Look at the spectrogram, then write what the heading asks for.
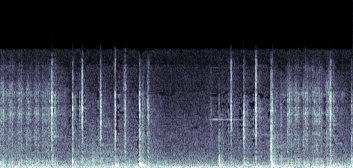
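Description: Typing on a computer keyboard: many quick, light key clicks in an uneven rhythm with a few brief pauses, fairly faint and steady throughout, with no voices.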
